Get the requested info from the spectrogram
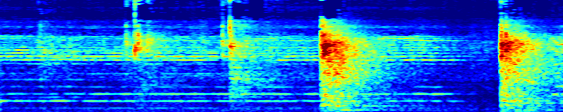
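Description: Alaska Native drum-dance music: a group of voices holding a chanted note, then two loud frame-drum beats in the second half, a little over a second apart.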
